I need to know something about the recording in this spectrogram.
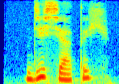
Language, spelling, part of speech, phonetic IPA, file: Russian, десятый, adjective, [dʲɪˈsʲatɨj], Ru-десятый.ogg
- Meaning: tenth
